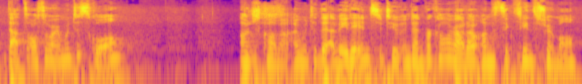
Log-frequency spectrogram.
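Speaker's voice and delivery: normal talking voice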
